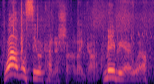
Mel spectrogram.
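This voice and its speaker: Her mid-range voice carries vocal fry and huge pitch swings, moving a little fast against slight background noise. She's a woman in her thirties streaming gameplay from an indoor setup, chatting casually with viewers and the game while a cold wears her voice down.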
